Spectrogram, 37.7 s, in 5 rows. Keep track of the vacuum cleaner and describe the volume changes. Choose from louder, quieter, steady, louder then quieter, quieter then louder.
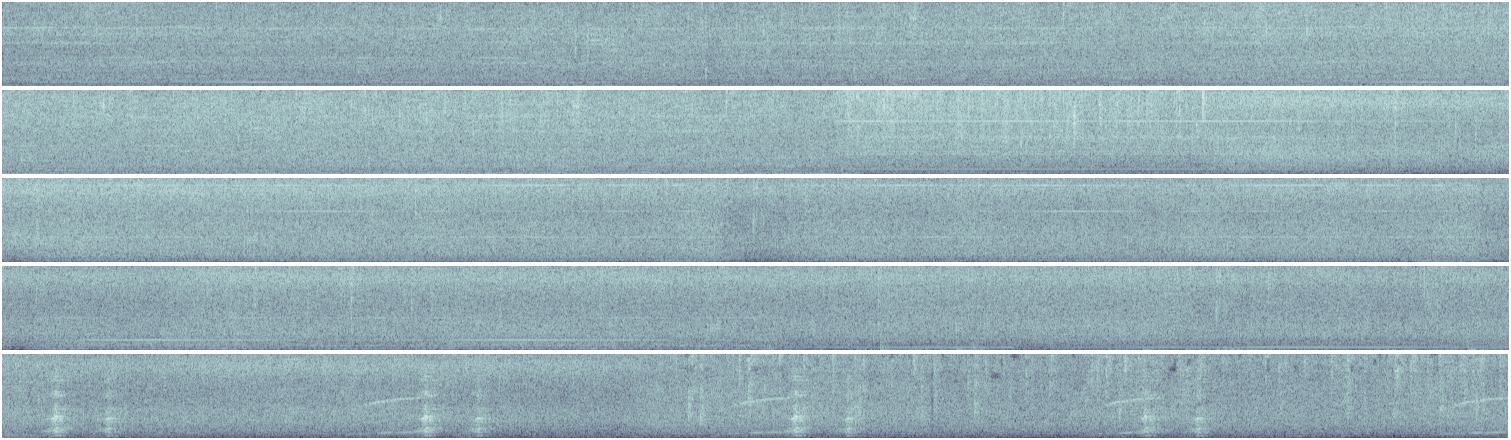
steady.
